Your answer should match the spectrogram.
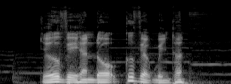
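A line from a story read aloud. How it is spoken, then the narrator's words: Weak soft voice. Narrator (Vietnamese): Lão, giọng nói nhỏ nhẹ như củ đổ nho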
